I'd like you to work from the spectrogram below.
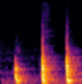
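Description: Knuckles rap on a door in a re-enactment: four sharp, close knocks, a single one followed by three in a quick, even rhythm, with no talking.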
